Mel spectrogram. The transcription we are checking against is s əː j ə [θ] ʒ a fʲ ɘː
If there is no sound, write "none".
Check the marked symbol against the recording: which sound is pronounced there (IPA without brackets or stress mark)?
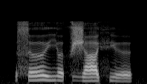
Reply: θ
